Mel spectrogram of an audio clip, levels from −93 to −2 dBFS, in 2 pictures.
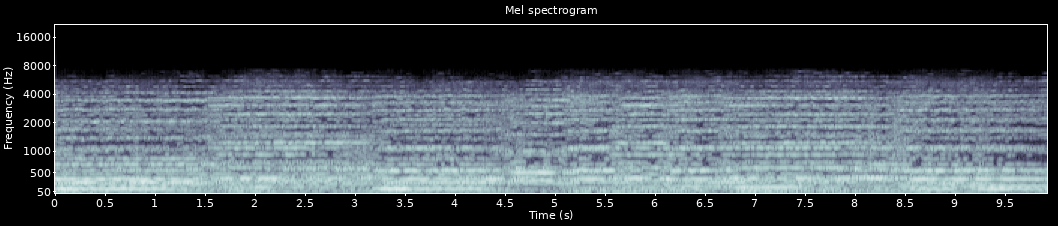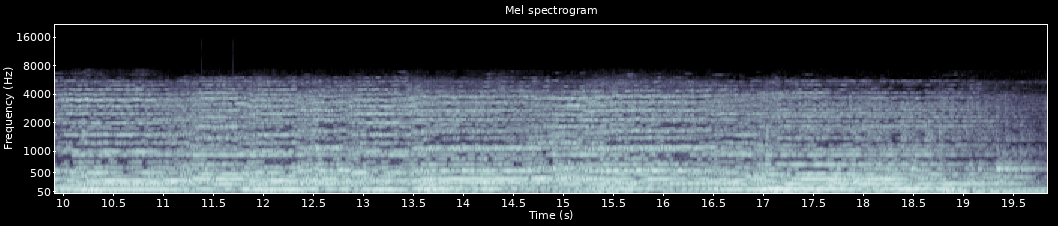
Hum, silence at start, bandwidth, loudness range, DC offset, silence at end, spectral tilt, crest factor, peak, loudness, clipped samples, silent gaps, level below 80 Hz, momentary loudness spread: none; 0 s; 6.6 kHz; 1 LU; under 0.1%; 0 s; -4.5 dB/octave; 12 dB; -4 dBFS; -16 LUFS; under 0.1%; none; -30 dBFS; 3 LU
